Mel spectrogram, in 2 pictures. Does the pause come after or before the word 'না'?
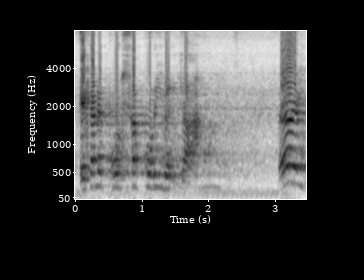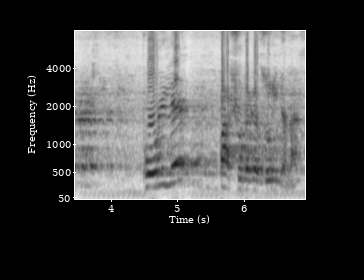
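after. The pause comes right after 'না'.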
